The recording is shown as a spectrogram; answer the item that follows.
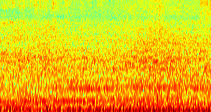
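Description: LG portable air conditioner running: a steady, even hum of its compressor and fan.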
